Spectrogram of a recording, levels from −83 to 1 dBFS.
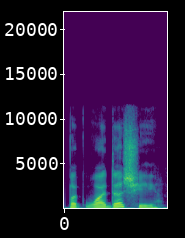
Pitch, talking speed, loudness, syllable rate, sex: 135 Hz, 230 wpm, -16 LUFS, 4.6 syllables/s, male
